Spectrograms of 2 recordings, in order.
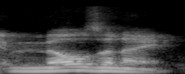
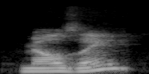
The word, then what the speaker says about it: Melzane: This is the Melzane, Oh, or some people would pronounce it Melzine. Melzine? The Japanese pronounce it Melzane.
